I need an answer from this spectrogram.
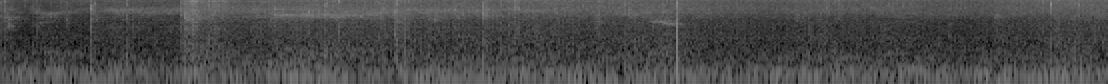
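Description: Sesame-coated coconut-and-jaggery balls sizzling steadily as they deep-fry in hot refined oil in a karhai, with a few light clicks along the way.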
